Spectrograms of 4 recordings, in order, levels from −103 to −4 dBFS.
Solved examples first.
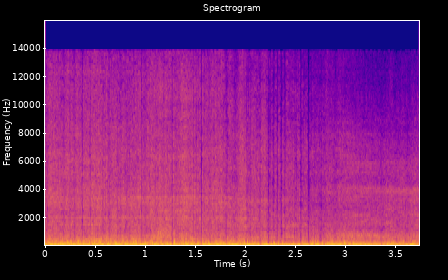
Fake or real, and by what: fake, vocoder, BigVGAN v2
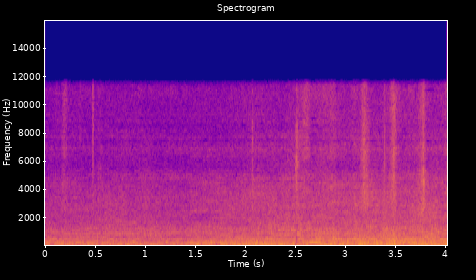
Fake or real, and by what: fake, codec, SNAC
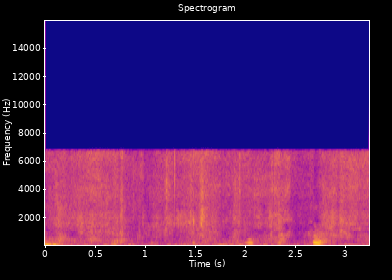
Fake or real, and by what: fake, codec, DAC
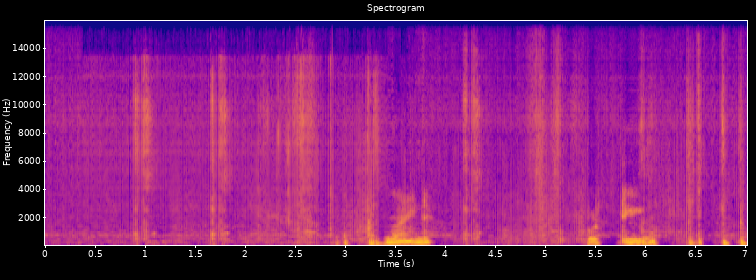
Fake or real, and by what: fake, vocoder, BigVGAN v2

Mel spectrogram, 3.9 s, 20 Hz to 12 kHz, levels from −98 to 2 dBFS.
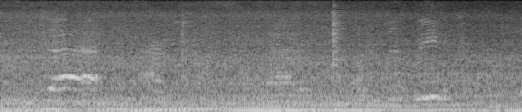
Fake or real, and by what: fake, vocoder, Vocos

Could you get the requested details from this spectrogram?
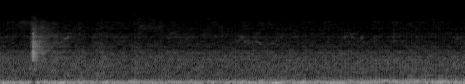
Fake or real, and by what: fake, vocoder, Vocos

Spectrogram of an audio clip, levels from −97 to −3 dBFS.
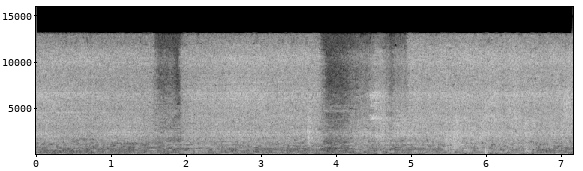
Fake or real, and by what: real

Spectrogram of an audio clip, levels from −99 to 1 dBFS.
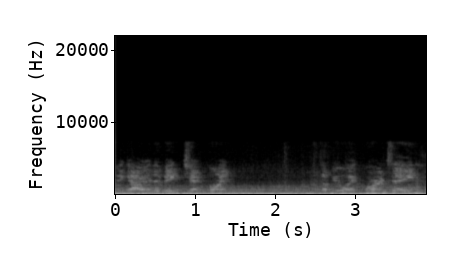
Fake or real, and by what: fake, vocoder, Vocos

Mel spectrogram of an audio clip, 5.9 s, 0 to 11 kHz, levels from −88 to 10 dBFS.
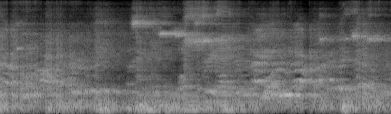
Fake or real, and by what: fake, vocoder, WaveNeXt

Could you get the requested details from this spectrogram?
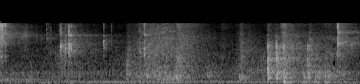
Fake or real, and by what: real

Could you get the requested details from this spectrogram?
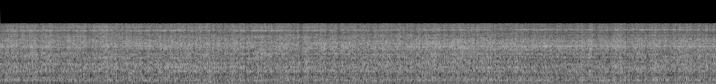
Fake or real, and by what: real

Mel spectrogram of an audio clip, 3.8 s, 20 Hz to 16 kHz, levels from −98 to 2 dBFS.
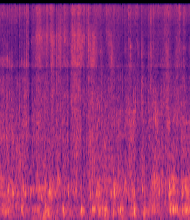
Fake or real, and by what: fake, codec, SNAC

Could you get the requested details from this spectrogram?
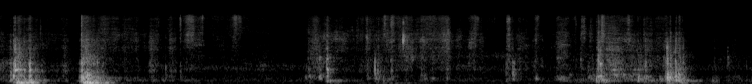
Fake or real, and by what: real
